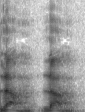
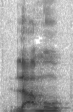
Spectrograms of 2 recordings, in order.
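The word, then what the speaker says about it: ラム: y Lum, un beso, perdón, Lam, no debo leerlo como se escribe porque precisamente, bueno, Lam, la idea es que el nombre es Lam, Lamu, por la pronunciación japonesa, pero la idea es Lam.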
